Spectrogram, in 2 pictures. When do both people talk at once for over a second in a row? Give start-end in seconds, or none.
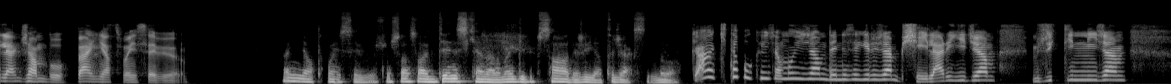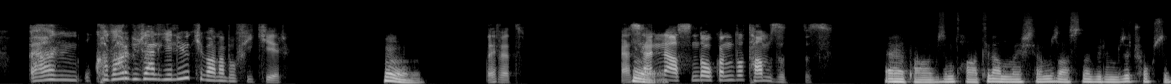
none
